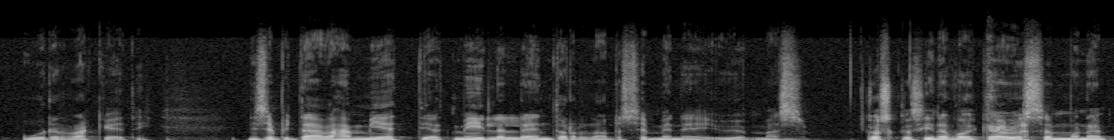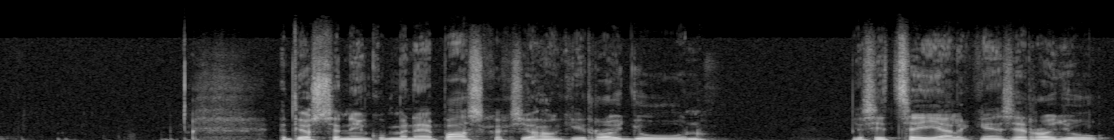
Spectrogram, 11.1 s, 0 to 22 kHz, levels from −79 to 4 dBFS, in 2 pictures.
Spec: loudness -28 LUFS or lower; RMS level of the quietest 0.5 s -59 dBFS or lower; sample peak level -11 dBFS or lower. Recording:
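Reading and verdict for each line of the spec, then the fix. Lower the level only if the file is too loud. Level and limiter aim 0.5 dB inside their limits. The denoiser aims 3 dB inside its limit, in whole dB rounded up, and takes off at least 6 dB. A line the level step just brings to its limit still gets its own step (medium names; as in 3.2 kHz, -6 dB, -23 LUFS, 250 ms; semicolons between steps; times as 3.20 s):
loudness -21.0 LUFS: fail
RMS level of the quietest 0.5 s -56 dBFS: fail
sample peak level -2.0 dBFS: fail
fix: trim -7.5 dB; peak limiter -11.5 dBFS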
